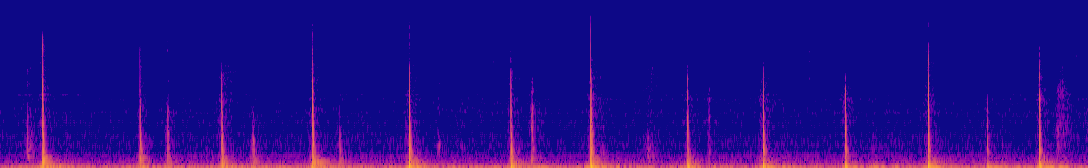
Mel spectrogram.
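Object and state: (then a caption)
Silicone ear of a binaural microphone being tapped. Fingertips tap the white silicone ear of a binaural microphone, hollow and mounted, in a slow, steady rhythm. Twelve main soft, dull thumps, each with a brief bright click on top, alternate with fainter taps between them. Each thump dies away almost instantly against a quiet low hum.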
